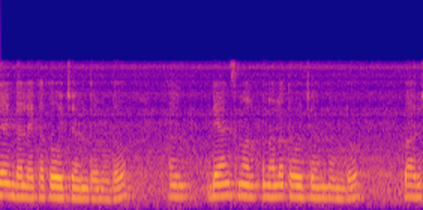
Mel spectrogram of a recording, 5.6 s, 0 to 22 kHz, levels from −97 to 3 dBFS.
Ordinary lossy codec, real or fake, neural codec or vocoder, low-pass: none; fake; codec, 16 kHz, 16 kbps, FreqCodec, smaller model; none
